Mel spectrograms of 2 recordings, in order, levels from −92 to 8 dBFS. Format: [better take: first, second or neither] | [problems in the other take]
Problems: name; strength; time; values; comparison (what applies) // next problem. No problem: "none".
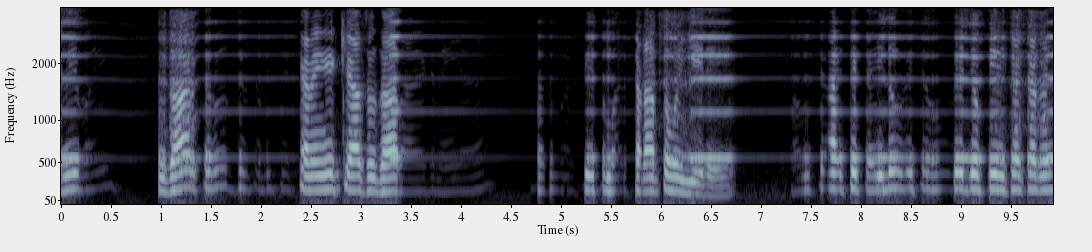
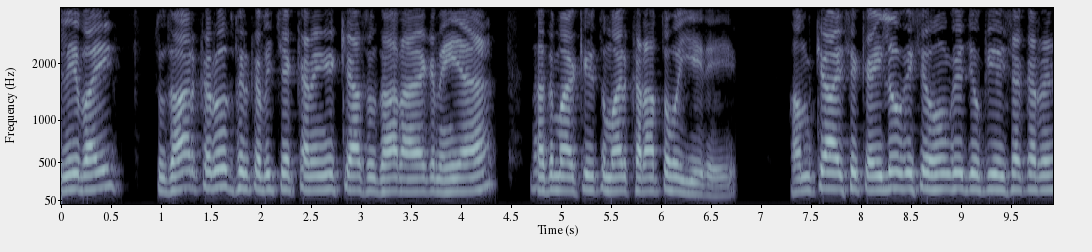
second | noise reduction (neural mask model RNNoise)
